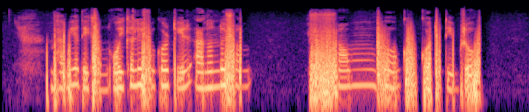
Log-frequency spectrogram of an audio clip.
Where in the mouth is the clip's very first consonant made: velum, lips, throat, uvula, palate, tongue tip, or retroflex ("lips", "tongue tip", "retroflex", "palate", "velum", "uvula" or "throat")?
lips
